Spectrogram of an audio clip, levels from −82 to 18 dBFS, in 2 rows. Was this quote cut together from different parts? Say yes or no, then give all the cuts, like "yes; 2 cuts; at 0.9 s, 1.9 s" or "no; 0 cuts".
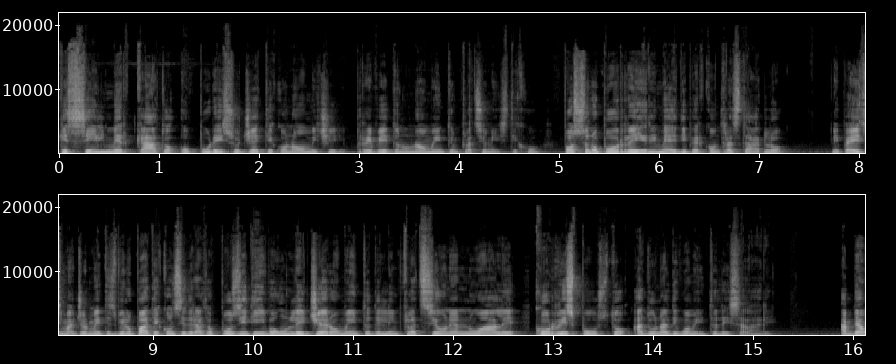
no; 0 cuts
